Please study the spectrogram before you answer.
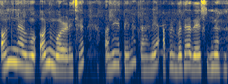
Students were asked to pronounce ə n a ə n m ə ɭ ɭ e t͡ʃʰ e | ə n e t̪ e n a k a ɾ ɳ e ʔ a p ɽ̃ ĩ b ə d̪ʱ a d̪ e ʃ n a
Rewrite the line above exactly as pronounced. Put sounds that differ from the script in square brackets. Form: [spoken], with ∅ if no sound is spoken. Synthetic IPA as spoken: ə n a ə n m ə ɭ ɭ e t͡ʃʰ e | ə n e t̪ e n a k a ɾ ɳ e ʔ a p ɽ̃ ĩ b ə d̪ʱ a d̪ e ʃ n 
